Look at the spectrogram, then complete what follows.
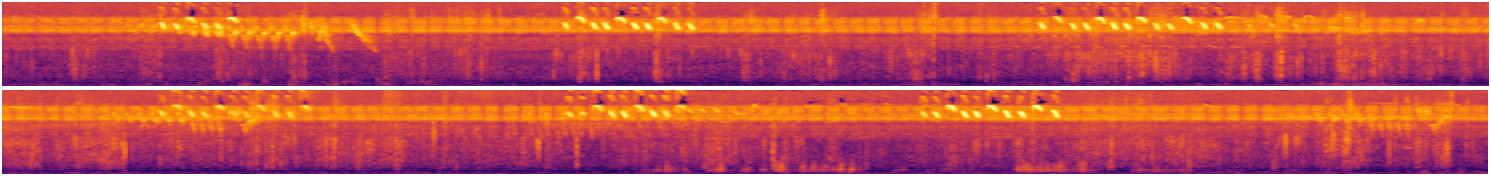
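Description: Steady high drone of insects, broken every four or five seconds by a loud burst of rapid, short, falling high notes. The recordist takes these for the call of a young Accipiter.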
